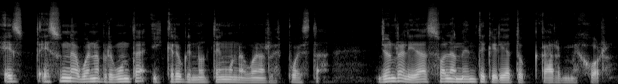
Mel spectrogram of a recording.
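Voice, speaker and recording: A man's voice: medium pitch, brisk, a little mellow, no room sound. Rambling, talkative Argentine-born man. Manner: talkative, rambling with many restarts, casual slang. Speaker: interview guest, musician. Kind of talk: conversational interview.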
